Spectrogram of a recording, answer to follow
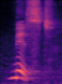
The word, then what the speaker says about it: missed: Missed, và nhớ là ed ở đây chúng ta sẽ đọc nó là âm t, nhớ chưa?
